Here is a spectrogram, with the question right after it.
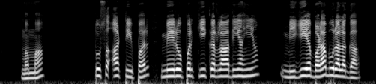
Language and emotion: Dogri, sad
